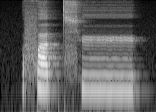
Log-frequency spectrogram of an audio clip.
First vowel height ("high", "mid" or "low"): low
